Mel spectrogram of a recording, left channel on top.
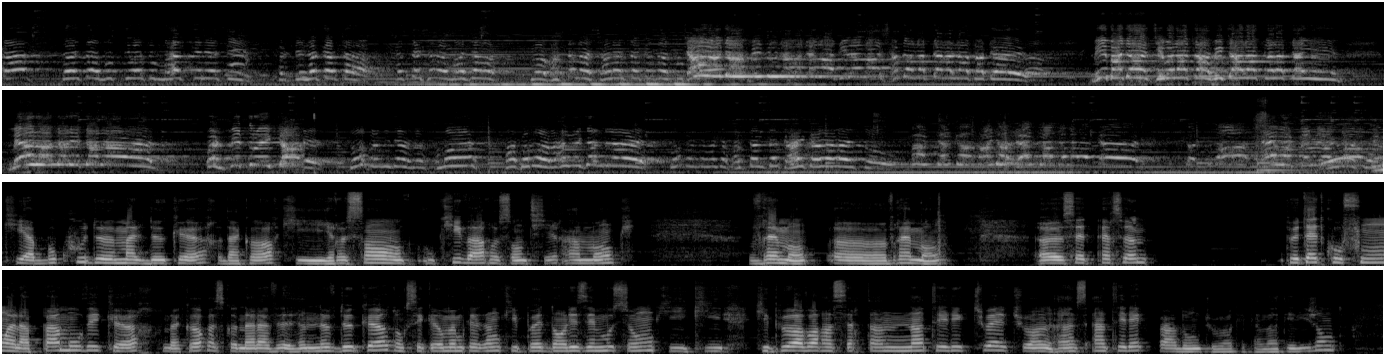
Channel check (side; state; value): both; different; correlation 0.00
